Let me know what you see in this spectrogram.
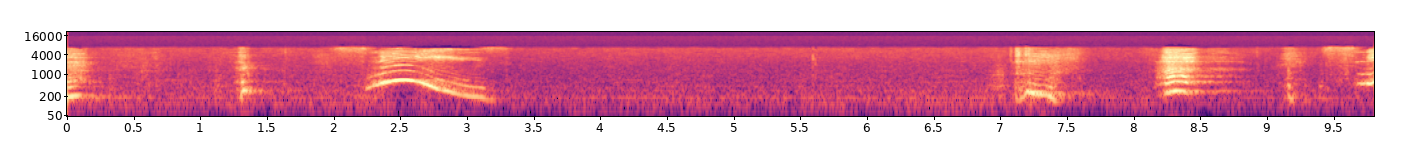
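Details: Loud sneeze attributed to a man: a rising-falling voiced "ah" build-up, then bursts of noisy exhalation, a drawn-out sneeze, likely an imitation.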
